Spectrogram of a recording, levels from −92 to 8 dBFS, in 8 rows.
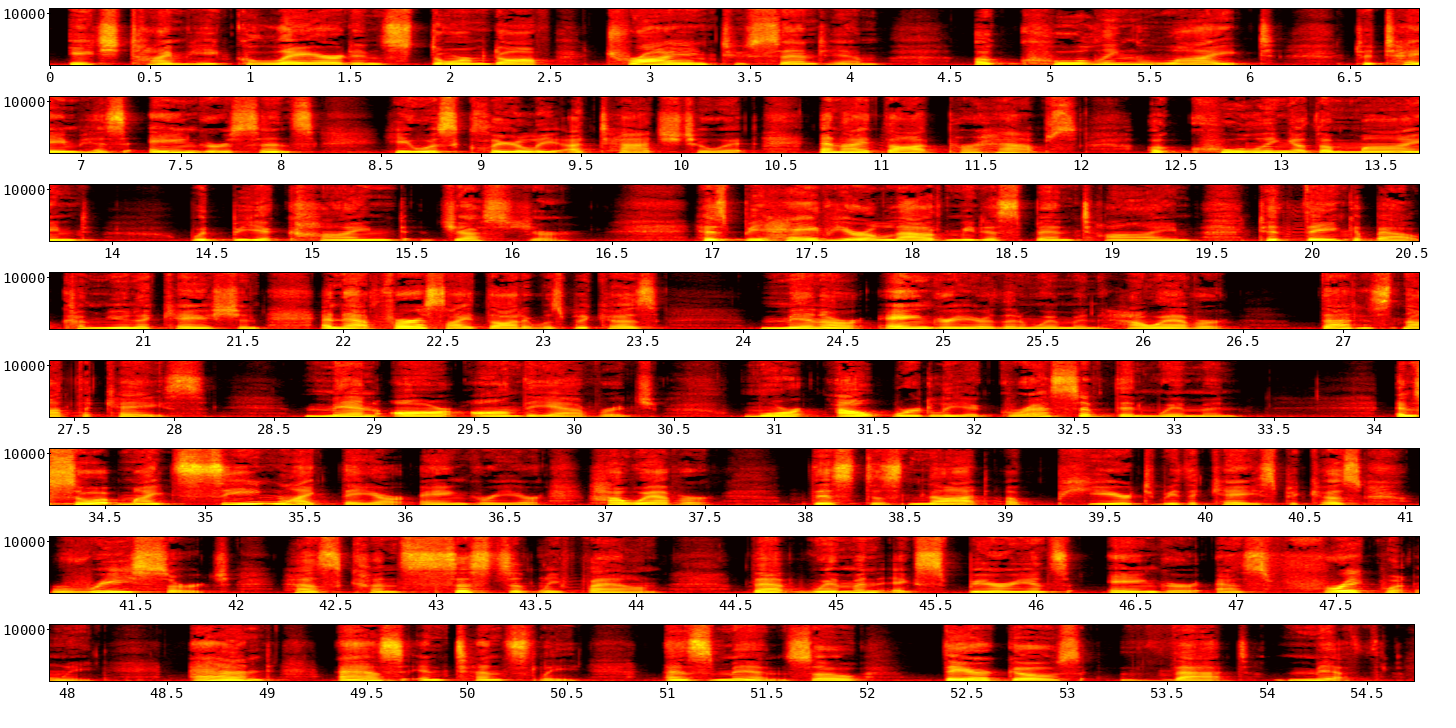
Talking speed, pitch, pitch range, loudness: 130 wpm, 170 Hz, 150-195 Hz, -22 LUFS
